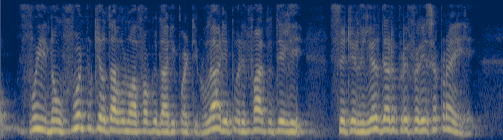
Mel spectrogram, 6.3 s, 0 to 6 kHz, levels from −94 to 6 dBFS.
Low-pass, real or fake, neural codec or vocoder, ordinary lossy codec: 5.4 kHz; fake; codec, 16 kHz, 2 kbps, FunCodec, trained on LibriTTS, 25 frames a second; none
